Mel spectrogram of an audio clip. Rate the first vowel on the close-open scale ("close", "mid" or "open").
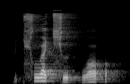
close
